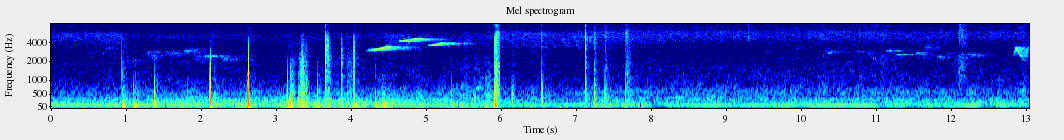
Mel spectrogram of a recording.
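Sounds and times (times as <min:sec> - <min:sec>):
steady low hum: 0:00.0 - 0:13.0
bird whistling notes: 0:04.2 - 0:05.6.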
